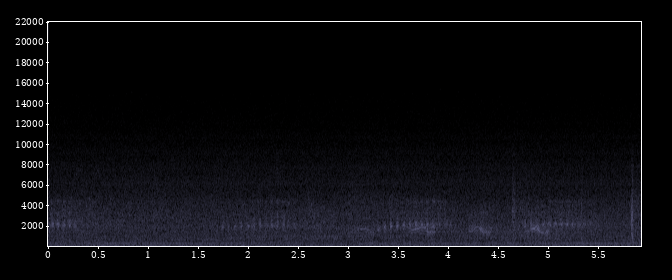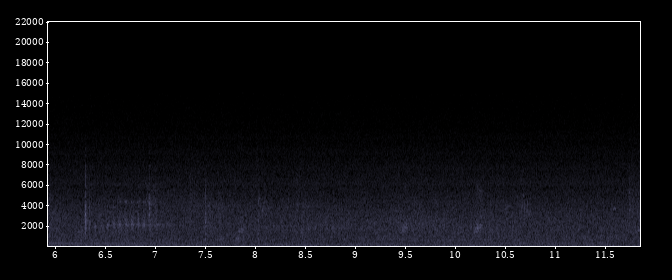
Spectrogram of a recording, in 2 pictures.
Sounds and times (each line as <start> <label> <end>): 0.0 frogs 0.4
0.0 birds 0.6
0.0 passing by cars 11.8
1.6 birds 11.8
1.7 frogs 2.5
3.1 frogs 5.4
6.5 frogs 7.0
